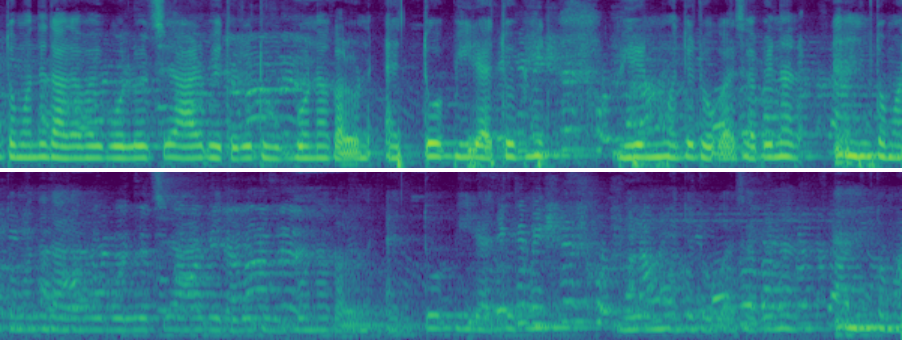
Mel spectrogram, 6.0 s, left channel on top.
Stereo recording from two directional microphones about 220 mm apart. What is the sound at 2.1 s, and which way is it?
A woman's voice, 45° left (ahead or behind).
